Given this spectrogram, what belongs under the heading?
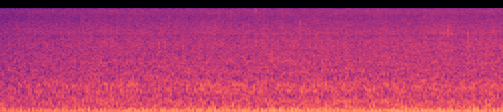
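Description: Heavy rain pours down in a steady, dense roar, loud and close throughout with no letup, alone without voices.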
